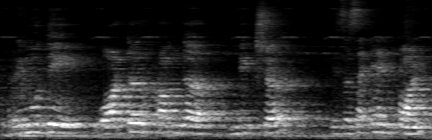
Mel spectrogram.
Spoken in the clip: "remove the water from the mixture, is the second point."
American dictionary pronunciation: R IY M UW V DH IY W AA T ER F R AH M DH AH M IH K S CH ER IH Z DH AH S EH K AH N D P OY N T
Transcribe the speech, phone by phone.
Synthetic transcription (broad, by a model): R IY M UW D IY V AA T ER F R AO M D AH M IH K CH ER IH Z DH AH S EH K AH N D P OY N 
